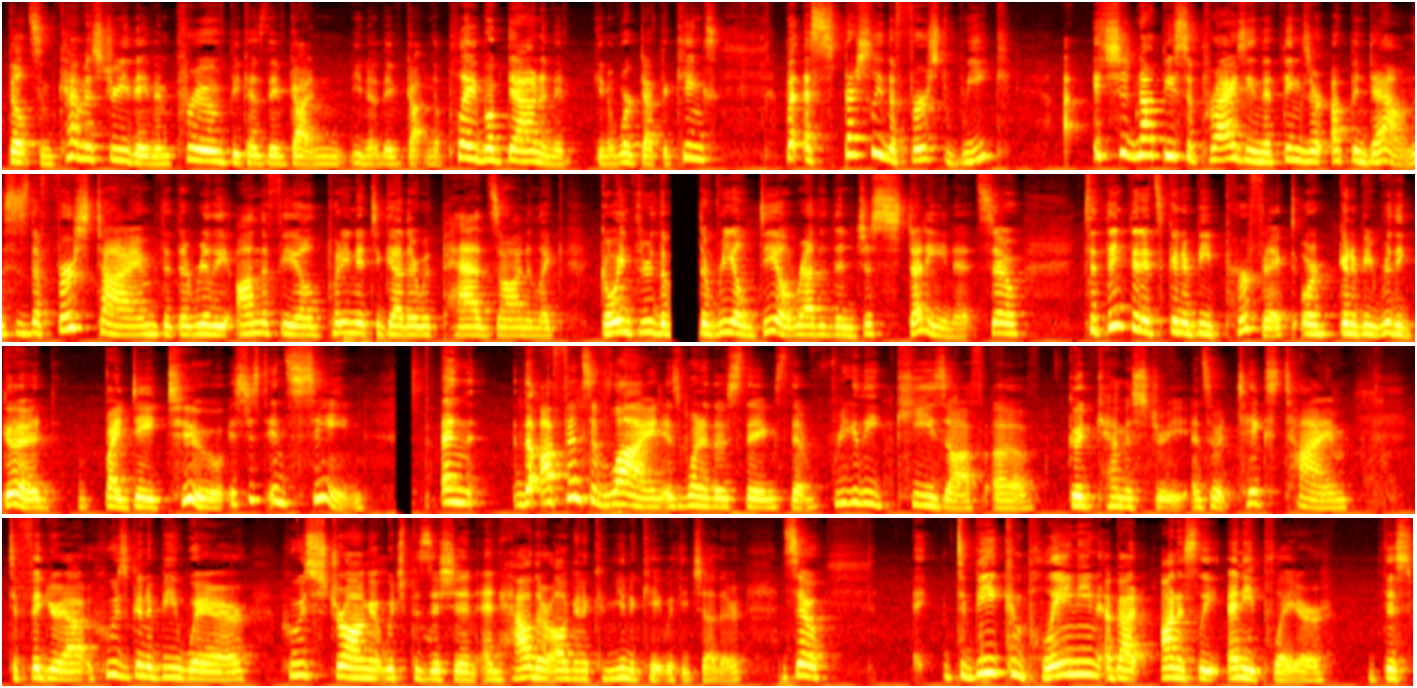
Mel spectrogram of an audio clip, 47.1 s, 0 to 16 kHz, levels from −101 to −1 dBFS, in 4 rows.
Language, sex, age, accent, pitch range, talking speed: English, female, 20-39, American, 175-245 Hz, 180 wpm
